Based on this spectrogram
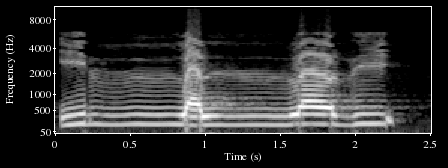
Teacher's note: Di sini huruf lam bertasdid maka dinabrah, ditekan. Illalladzi, ada lam lagi, tasdidnya dua.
